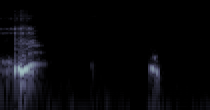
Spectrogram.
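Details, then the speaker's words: Brief high whistling moan made by voice, imitating the wheeze of asthma or obstructive pulmonary disease from narrowed, inflamed airways; imitated wheezing. "so how does it manifest on clients well the number one we're going to call it the number one symptom or manifestation is this wheezing sound that patients experience so it almost sounds like this like"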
